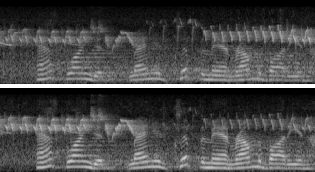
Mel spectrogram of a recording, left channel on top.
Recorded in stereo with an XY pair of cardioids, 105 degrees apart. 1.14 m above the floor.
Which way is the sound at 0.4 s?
45° right.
